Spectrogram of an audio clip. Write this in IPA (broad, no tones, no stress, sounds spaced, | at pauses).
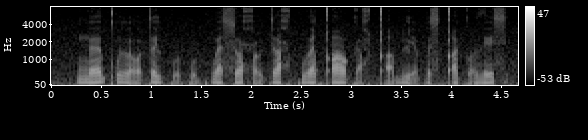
ŋ ɜ kʷʼ ə l ɔ̰ t ɤ lʲ p o̰ p o̰ kʷʰ a s o ħ o̰ t ɤ ħ kʷ ɤ lʲ qʼ ɔ k a̰ ħ qʼ a̰ b lʲ a̰ p ə s qʼ ə k ɔ̰ ð ɪ s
